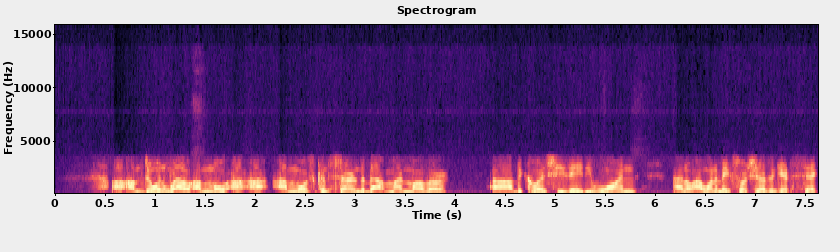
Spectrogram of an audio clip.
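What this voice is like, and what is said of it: Queens New York accent. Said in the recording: “I love the Queens accent.”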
